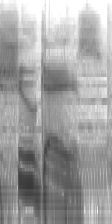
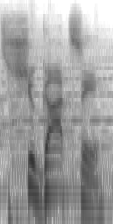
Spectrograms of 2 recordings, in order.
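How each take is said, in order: First: The word ends with a 'gaze' sound. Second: The word ends with a 'gatsy' sound. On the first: "As in, gaze" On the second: "it should be spelled like paparazzi if it's supposed to be said like that, but I wanted to say it that time"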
